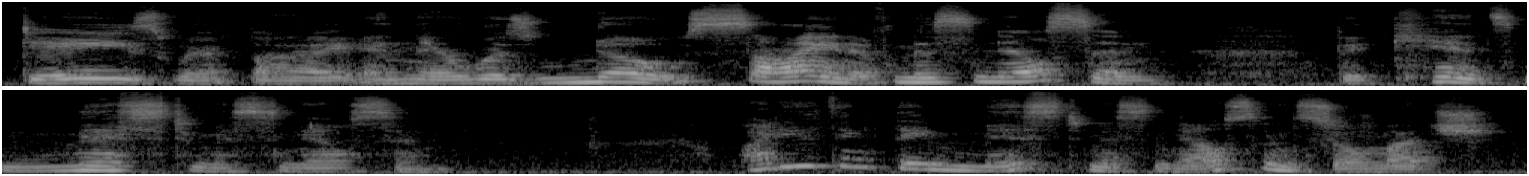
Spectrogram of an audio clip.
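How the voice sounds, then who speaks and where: A woman's voice: on the low side, animated, takes it slowly, darkish tone. A woman reading a children's picture book aloud like a teacher, explaining simply and putting questions to a young listener. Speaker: read-aloud storyteller, teacher. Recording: echoey room, distant microphone.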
